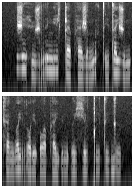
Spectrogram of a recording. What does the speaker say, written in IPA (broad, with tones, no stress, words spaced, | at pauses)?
ʒi˦hy˨˩ʒ ri˦ŋji˦çʈɛ˨˩ pʰɛ˨˩ʒə˨˩ ŋɨ˦θtʼi˩˧tɛ˦jʒy˩˧ŋ kʰɛ˨˩ŋ wə˦jro˨˩ɾʲɨ˨˩ʔo˨˩ɐ̯ pʰɛ˨˩jʔy˨˩ŋʔɨ˨˩j çɨ˩˧lʲǃi˨˩ ti˩˧ɡɨ˨˩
